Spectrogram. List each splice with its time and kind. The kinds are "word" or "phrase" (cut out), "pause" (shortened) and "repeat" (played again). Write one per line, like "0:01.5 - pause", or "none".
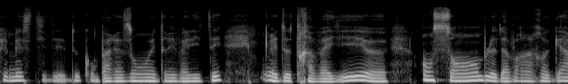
0:02.6 - pause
